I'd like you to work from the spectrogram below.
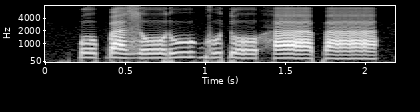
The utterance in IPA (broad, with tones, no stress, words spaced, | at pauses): k͡po˨ɓa˨zoː˨ ɾuː˦ɡu˨˦ɗoː˨haː˦˨ paː˦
